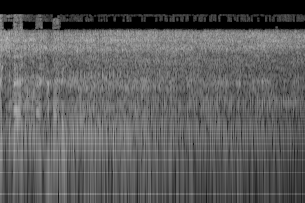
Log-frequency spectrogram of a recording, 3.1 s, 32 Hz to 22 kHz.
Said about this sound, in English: That sounded like fun. It sounded like a cross between a light aircraft and a very highly revved lawnmower. That was the first bike I rode. That was a 1919 Scott, and it has sort of two levers for adjusting the throttle.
